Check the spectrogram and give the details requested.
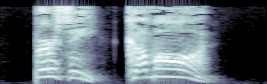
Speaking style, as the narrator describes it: From the middle of the river, Hazel yelled

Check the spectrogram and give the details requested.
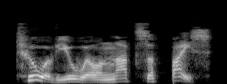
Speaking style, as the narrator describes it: snarled the auditor in their heads

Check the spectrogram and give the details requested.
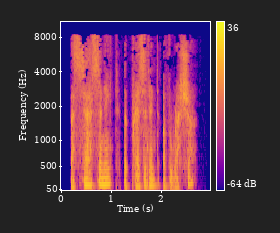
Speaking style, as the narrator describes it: she whispered, as quietly as possible

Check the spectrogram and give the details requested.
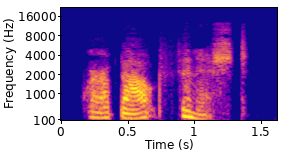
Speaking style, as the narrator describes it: he whispered

